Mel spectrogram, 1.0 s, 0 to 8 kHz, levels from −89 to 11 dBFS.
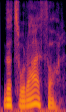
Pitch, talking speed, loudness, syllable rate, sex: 110 Hz, 240 wpm, -16 LUFS, 4.6 syllables/s, male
